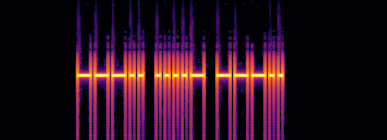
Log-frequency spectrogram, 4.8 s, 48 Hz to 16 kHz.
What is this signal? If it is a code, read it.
Morse code, heard as a keyed tone, about 22 wpm, 700 Hz. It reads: 848
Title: Common Cut Numbers - 3-Digit 22wpm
